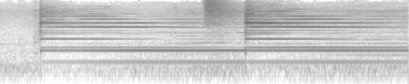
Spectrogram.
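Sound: memorial bell tolling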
